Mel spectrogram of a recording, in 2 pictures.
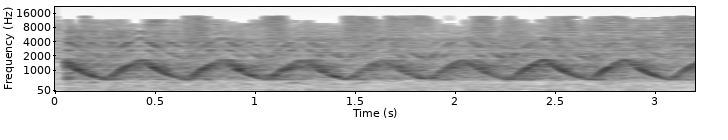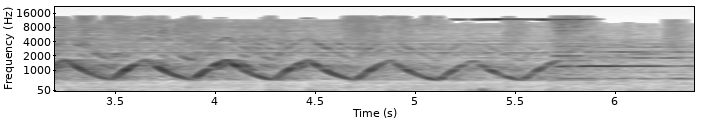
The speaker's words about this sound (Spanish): Aquel martes por la mañana fue enorme el revuelo en la calle Pepe Blanco de Logroño. El sonido de estas sirenas de las patrullas de la Policía Nacional alteraba por completo la paz de los vecinos de esa céntrica calle de Logroño.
